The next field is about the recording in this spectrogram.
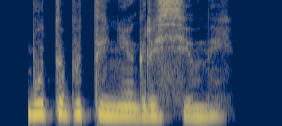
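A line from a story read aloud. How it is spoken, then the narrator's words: Muttered. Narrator (Russian): буркнула Майми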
